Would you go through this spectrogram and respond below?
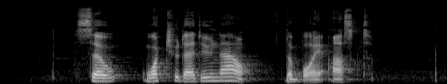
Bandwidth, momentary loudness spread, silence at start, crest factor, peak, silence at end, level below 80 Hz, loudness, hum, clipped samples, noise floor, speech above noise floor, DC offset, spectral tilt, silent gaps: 15.5 kHz; 13 LU; 0.8 s; 20 dB; -4 dBFS; 0.8 s; -72 dBFS; -23 LUFS; none; under 0.1%; -63 dBFS; 41 dB; under 0.1%; -4 dB/octave; none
